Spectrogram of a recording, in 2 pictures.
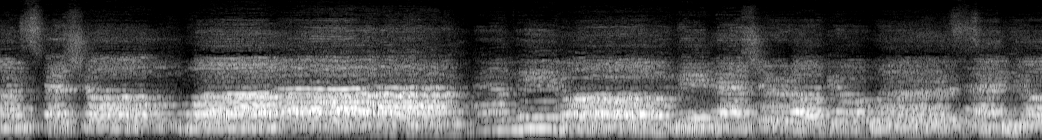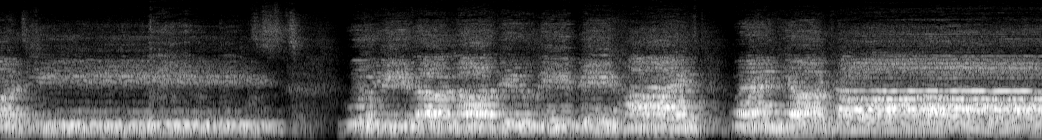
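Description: Small men's vocal ensemble singing a cappella in close harmony, in long held phrases. The singing breaks off briefly about two-thirds of the way in and again shortly before the end.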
